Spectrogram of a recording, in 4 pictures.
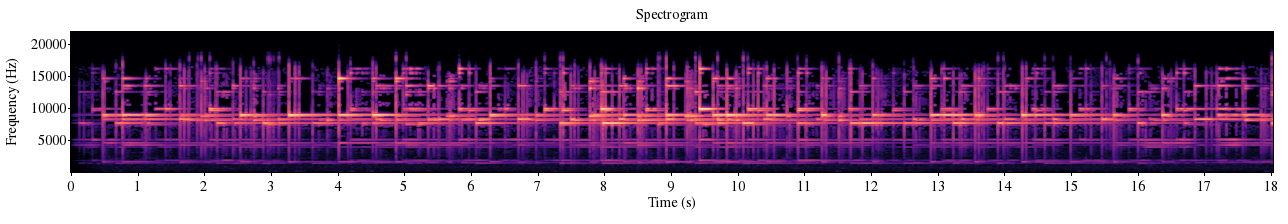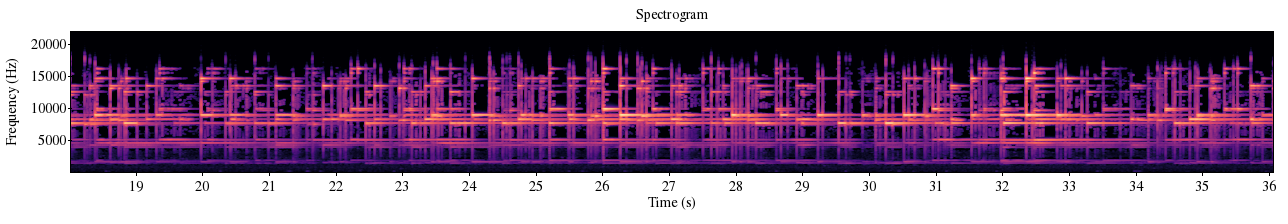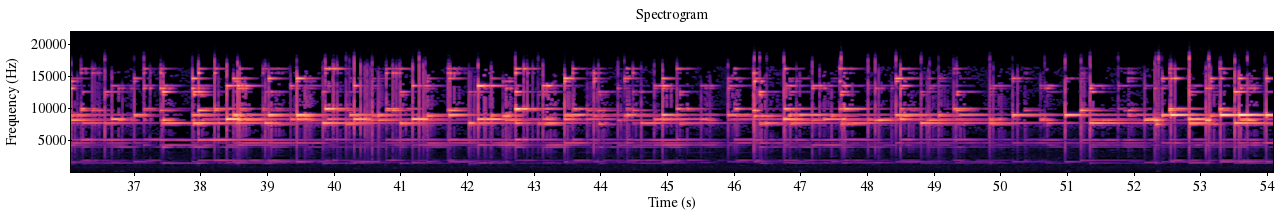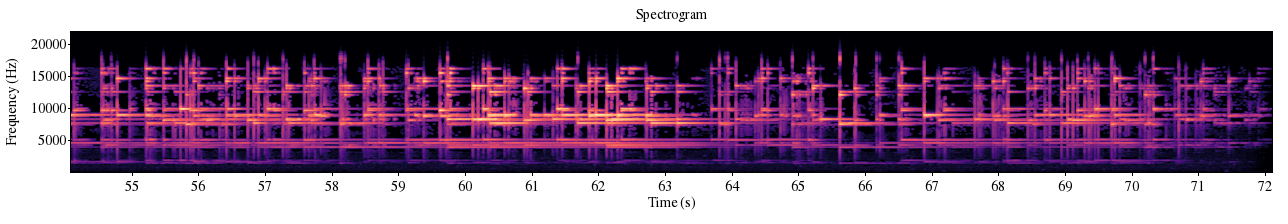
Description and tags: I recorded this sounds by a Sound Blaster Live! I used my Philips SBC 3050 condenser electret microphone. Before uploading, in 2015, I applied a little noise reduction in Audacity software.
wind-chimes, chime, bells, windchimes, chimes, jingle, metallic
